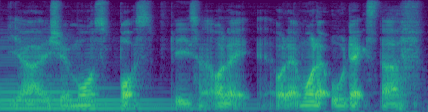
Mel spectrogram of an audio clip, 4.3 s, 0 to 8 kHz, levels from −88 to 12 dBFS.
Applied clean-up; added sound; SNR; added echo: none; Bowed string instrument; 11 dB; reverberation time 0.1 s.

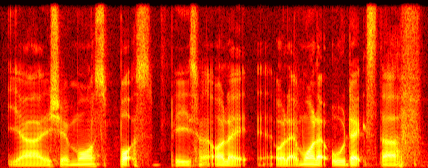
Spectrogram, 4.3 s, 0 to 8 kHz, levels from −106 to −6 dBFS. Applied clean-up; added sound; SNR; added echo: none; none; none; none.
